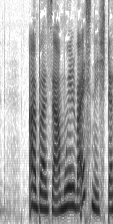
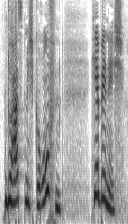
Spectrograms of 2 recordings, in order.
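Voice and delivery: put-on raised, eager boy's voice; a child answering his master keenly; young Samuel; 6 semitones higher than usual. A narrator's reading. Boy Samuel runs to Eli at night, higher eager child voice.

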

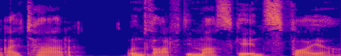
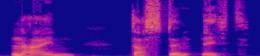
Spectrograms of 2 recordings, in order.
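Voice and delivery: ordinary delivery

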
